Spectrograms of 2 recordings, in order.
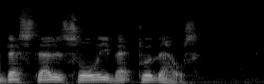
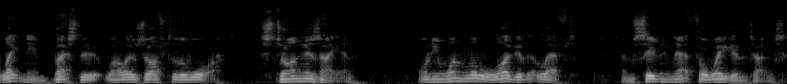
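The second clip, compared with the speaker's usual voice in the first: ordinary delivery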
